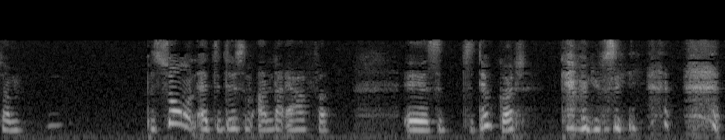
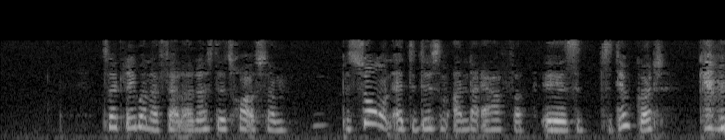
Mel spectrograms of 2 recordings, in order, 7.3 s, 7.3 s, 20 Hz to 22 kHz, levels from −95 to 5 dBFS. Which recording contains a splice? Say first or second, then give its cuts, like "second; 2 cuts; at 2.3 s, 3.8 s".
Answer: second; 2 cuts; at 3.3 s, 5.3 s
